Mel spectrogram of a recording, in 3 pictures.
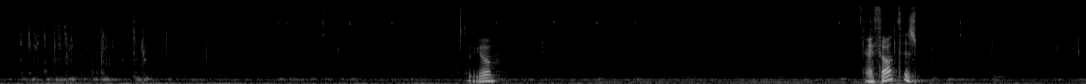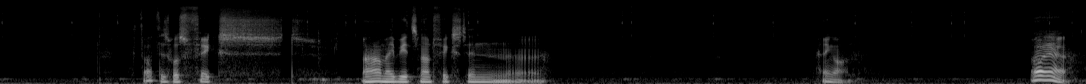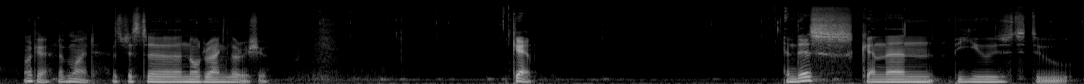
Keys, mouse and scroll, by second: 0.0-1.6 typing, 2.8 click, 3.6 alt+click, 4.2-5.6 scroll up 1, 5.1 click, 6.0 click, 8.4 click, 9.5 alt+drag, 9.5 alt+middle drag, 10.9 alt+click, 12.1-12.9 alt+drag, 13.1 click, 13.9 click, 14.1 shift+d, 14.4 click, 15.2-17.1 shift+drag, 17.2 click, 20.0-20.4 drag, 20.6-21.4 drag, 21.6 click, 21.9-22.7 scroll down 1, 22.3-24.9 middle drag, 22.7 scroll up 2, 22.8-23.8 scroll down 2, 23.4 click, 23.8-24.9 scroll up 1, 25.4-27.5 drag, 25.4-26.7 scroll down 2, 27.4-28.9 scroll up 2, 28.9 click, 30.8-31.9 scroll up 2, 31.9 click.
